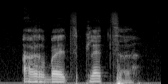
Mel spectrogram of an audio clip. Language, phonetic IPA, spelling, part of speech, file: German, [ˈaʁbaɪ̯t͡sˌplɛt͡sə], Arbeitsplätze, noun, De-Arbeitsplätze.oga
- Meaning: nominative/accusative/genitive plural of Arbeitsplatz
